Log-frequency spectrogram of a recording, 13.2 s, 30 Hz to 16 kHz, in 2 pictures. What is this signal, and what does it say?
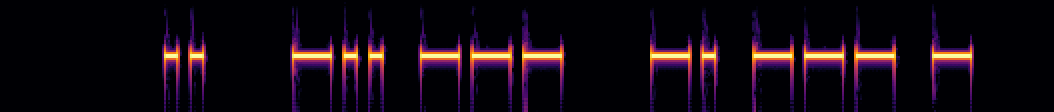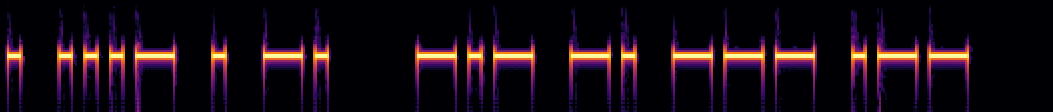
Morse code, heard as a keyed tone, about 15 wpm, 700 Hz. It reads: I DO NOT EVEN KNOW
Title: Speed-Racing - Sets of 5 Words 15wpm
